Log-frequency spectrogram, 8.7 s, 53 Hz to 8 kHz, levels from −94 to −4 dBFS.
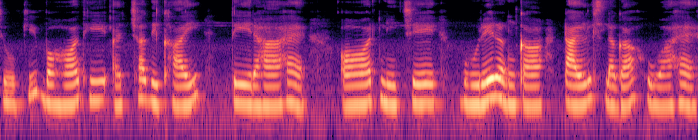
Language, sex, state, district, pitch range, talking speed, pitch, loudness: Hindi, female, Chhattisgarh, Raipur, 185-205 Hz, 125 wpm, 195 Hz, -20 LUFS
